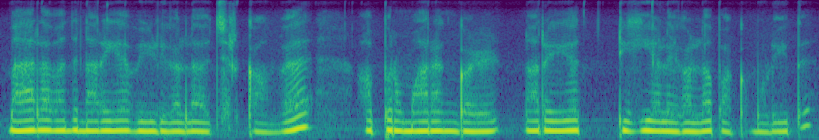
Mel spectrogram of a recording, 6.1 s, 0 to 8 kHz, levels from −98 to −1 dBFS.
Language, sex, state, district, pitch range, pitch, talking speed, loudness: Tamil, female, Tamil Nadu, Nilgiris, 195-210 Hz, 205 Hz, 115 wpm, -16 LUFS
